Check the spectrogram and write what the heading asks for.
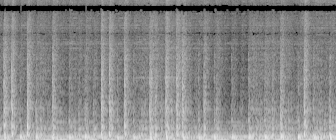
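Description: Drum kit played live in a solo: a rapid, dense run of snare and cymbal hits with bass drum, over a steady low tone.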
